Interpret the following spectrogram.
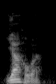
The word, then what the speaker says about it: Yahowah: walk to get the most out of life, Yahowah, Yahowah, the proper pronunciation of Yahowah, our Eloah, God as directed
